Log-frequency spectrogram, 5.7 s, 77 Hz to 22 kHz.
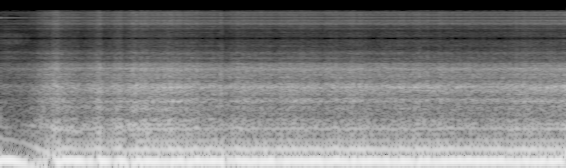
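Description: MV Agusta F4's inline-four engine heard from the rider's seat, its falling overrun note dropping to a steady idle about a third of a second in. It then idles on as the bike coasts down to walking pace.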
